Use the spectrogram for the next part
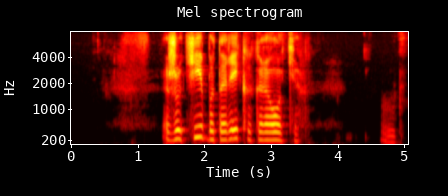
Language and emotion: Russian, neutral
